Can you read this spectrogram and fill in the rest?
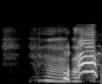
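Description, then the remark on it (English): A man gasps and pants for breath as he pulls himself up a rope and through a tunnel to the top: a short breathy inhale, then a run of loud, strained voiced gasps rising in pitch, like a voice acting out exhausted effort. “The Reverend is gasping at the top as he manages to pull himself through.”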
